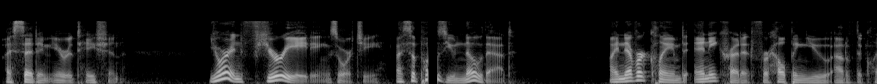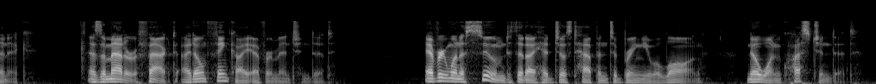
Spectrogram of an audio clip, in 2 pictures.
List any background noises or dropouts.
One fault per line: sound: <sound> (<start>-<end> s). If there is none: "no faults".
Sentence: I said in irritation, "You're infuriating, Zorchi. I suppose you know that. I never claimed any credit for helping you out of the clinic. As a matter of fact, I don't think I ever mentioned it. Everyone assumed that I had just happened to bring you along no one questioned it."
sound: dropout (4.3-4.4 s)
